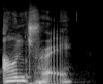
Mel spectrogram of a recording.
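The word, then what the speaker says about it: entrée: 这个字从法文来，很多法文 en 开头的字都念成 ang ang ang 的声音，因为有时候我们看到 en 会很自然念成 n，对不对？好，比方说像套房、雅房，那个叫 ensuite，ensuite。好，比方说像这个开胃菜 entree。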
